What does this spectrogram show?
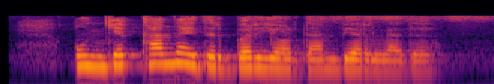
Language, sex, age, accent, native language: Uzbek, female, 19-29, Toshkent shahri, Uzbek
